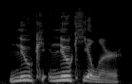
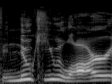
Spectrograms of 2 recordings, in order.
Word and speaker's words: nuclear: That's how I've always pronounced it. New clear is insane. No, you don't. Nuclear.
